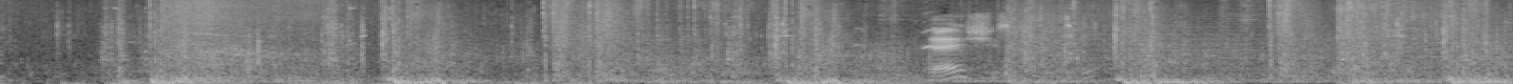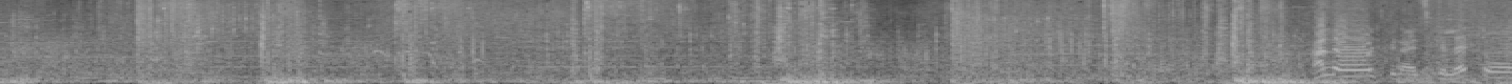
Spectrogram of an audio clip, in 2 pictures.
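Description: A ship's cannon fires again and again with deep booms.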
